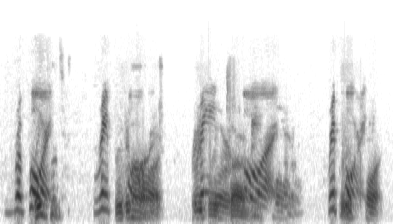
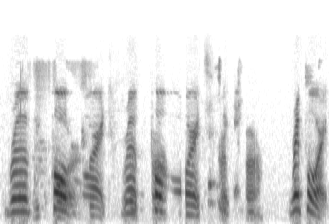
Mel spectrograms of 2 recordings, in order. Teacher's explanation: the stress of the word is in the second syllable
